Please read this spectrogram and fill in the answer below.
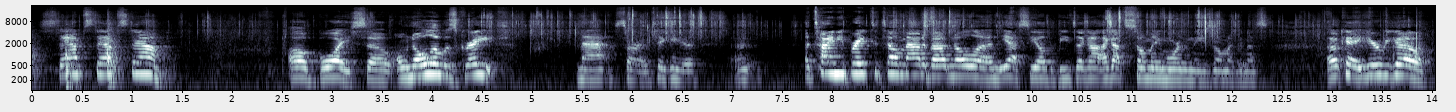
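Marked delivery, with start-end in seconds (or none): none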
